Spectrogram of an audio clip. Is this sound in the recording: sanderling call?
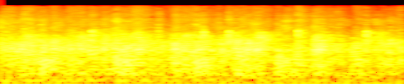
no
